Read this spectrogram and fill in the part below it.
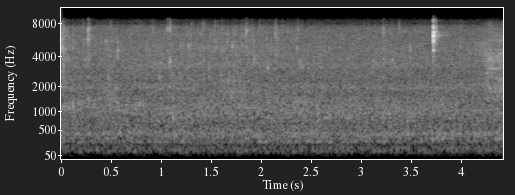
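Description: Water is poured from a glass into crushed ginger and garlic, a soft, steady trickling and splashing heard close and quiet, with one small clink.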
